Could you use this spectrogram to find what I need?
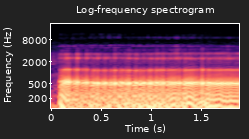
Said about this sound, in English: Why does it sound like that? Like a burp.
